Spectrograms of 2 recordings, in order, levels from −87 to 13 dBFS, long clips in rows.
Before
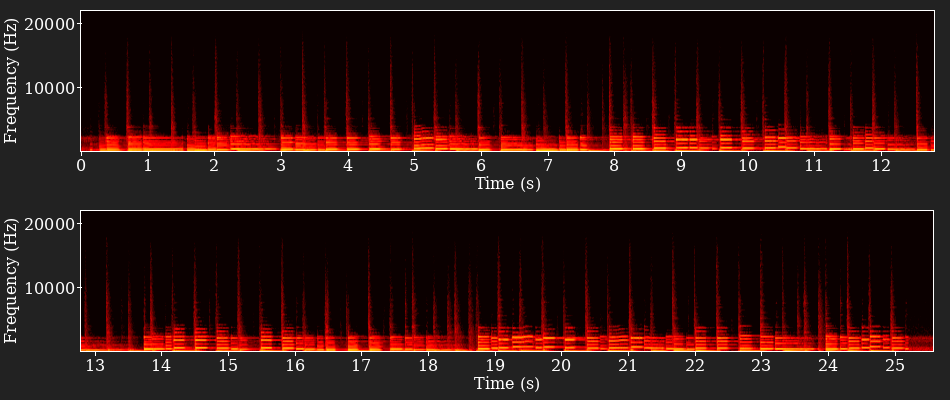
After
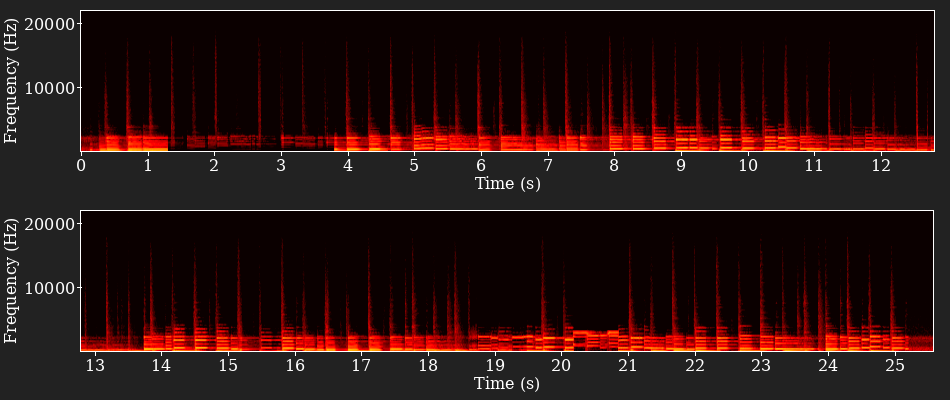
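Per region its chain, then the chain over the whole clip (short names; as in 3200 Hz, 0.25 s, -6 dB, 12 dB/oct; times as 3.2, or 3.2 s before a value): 1.29–3.8 HPF 760 Hz 24 dB/oct + level quantiser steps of 12 dB + differentiator
4.59–8.91 HPF 600 Hz + three-band squash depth 40%
11.1–13.58 compressor 16:1, threshold -36 dBFS + echo 0.158 s -14 dB
15.2–15.73 low shelf 330 Hz -8.5 dB + compressor 10:1, threshold -41 dBFS
18.61–19.48 vowel filter u + bell 5200 Hz -7 dB 0.66 oct + fast leveller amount 100%
20.17–20.85 compressor 3:1, threshold -36 dBFS + inverted band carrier 3000 Hz
whole clip: dry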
